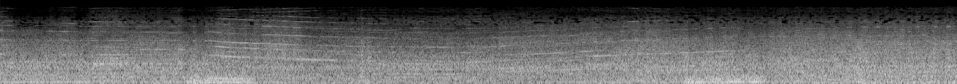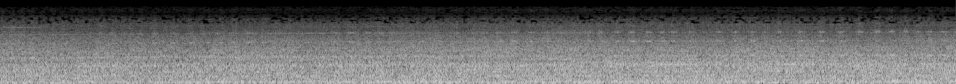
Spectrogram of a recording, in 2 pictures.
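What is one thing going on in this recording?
A racing car engine drops in pitch as the car slows, then roars and climbs steadily in pitch as the car speeds up.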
